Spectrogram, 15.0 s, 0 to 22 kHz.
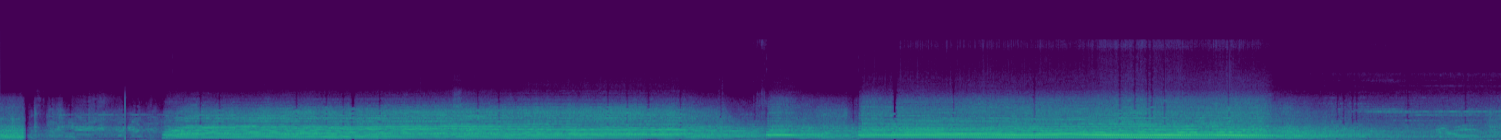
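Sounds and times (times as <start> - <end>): locomotive air horn chord: 1.6 - 13.6.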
